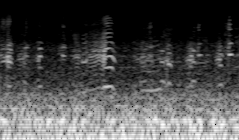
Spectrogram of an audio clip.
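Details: Overlapping goose honks come thick and fast, with one loud drawn-out honk standing out in the middle, over a strong continuous low-pitched rumble.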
